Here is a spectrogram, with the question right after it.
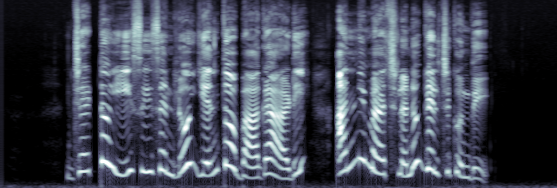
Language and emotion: Telugu, happy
